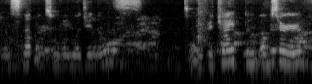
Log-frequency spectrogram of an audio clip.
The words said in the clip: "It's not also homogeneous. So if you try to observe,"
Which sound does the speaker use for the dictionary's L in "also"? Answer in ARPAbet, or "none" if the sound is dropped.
N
